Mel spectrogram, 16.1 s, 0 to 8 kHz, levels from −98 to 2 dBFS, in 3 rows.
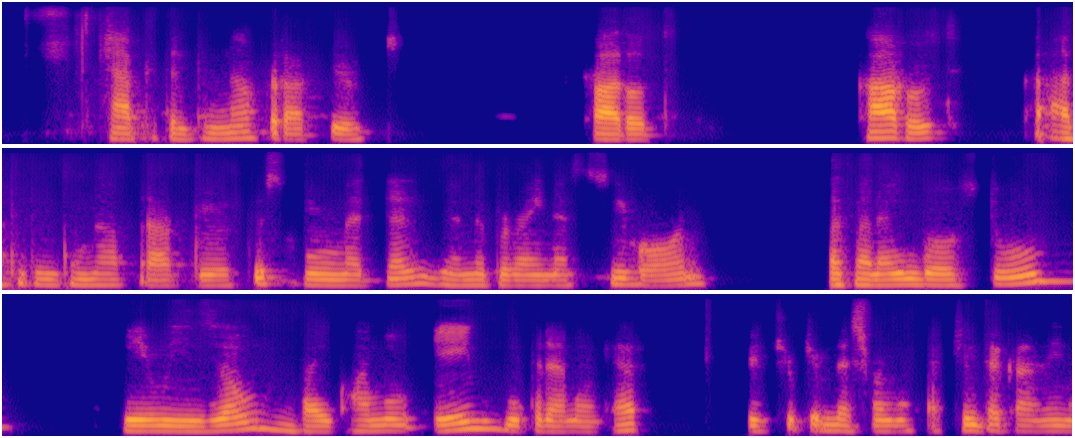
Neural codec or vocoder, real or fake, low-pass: codec, 16 kHz, 1 kbps, X-Codec, HuBERT features, trained on balanced general audio; fake; 7.2 kHz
